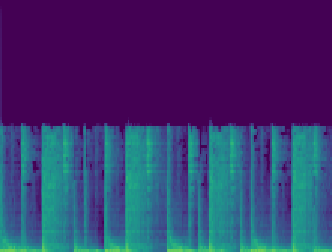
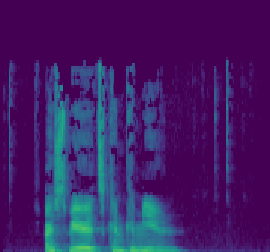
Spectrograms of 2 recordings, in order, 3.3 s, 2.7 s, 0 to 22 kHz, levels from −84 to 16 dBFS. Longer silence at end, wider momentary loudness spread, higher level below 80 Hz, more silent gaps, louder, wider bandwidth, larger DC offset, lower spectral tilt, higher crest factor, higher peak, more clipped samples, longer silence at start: second, 0 s vs 0.9 s; second, 5 LU vs 11 LU; first, -14 dBFS vs -70 dBFS; neither; first, -14 LUFS vs -17 LUFS; second, 11.5 kHz vs 17 kHz; neither; first, -5 dB/octave vs -3 dB/octave; second, 12 dB vs 18 dB; about the same, 0 dBFS vs -2 dBFS; neither; second, 0 s vs 0.45 s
